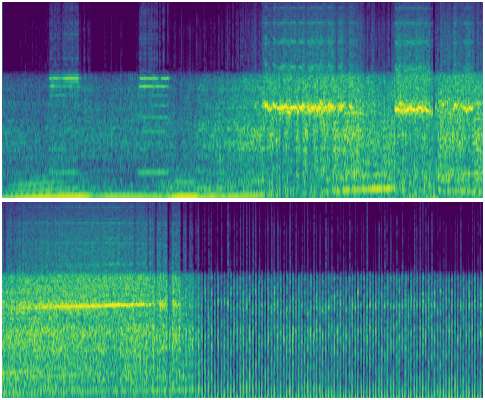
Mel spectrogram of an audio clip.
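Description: Turbocharged four-cylinder hot-hatch engine revving hard under full acceleration, the pitch climbing in two pulls with a gear change about four seconds in. It is heard from inside the cabin through an overloaded, distorted dashcam microphone. A steady high whistle rides over the middle part, and from about seven seconds in the sound turns into a fast pulsing rumble.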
